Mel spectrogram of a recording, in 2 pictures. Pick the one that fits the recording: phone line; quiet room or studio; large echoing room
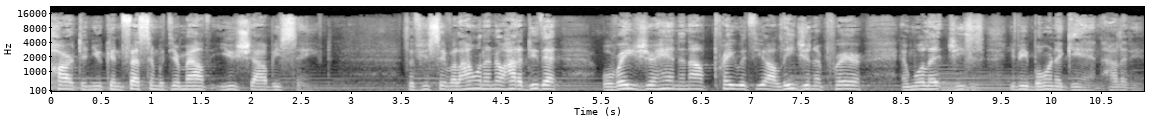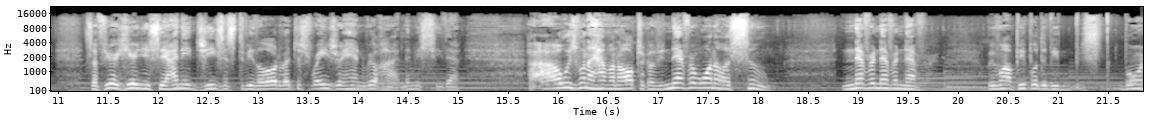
large echoing room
